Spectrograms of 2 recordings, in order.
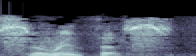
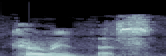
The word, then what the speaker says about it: Cerinthus: Gnosticism was brought into Christianity by Simon Magus, and also by another individual I'll be discussing, a man named Cerinthus, C-E-R-I-N-T-H-U-S. So it predates Christianity and was brought into Christianity by Simon Magus and Cerinthus, sometimes pronounced Corinthus.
